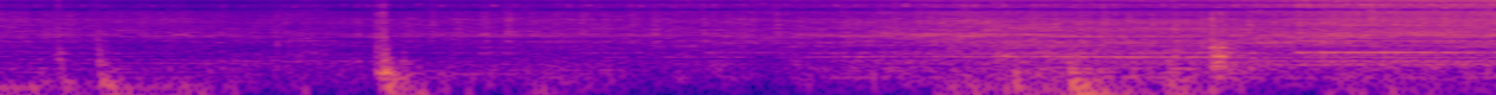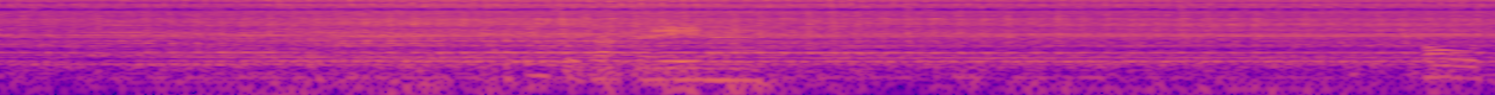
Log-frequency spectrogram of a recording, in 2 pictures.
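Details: Car bought from Copart, started after sitting a while, idling with a steady mid-pitched whine and faint ticking. Owner decided the water pump bearing was the cause, but replacing the water pump and alternator did not cure the fault.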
